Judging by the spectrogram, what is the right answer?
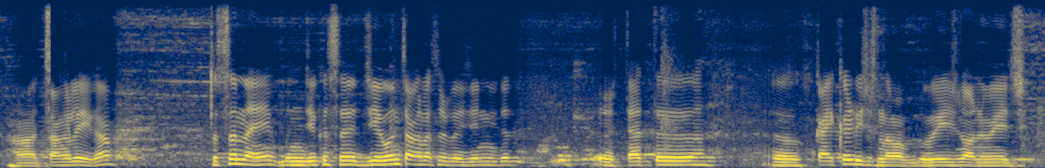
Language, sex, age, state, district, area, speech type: Marathi, male, 18-30, Maharashtra, Sangli, urban, spontaneous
